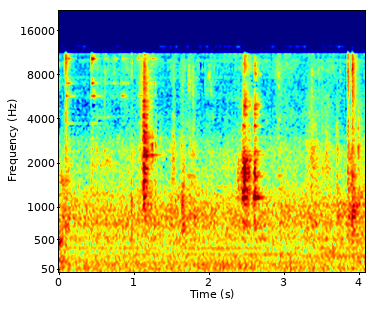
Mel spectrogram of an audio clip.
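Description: A handful of sharp, light clicks and taps from small metal parts being handled during brake hardware assembly, spread irregularly, the loudest about a second in and again about two and a half seconds in.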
